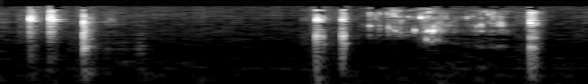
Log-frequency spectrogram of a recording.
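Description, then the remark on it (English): Water poured into a glass for someone who asked for a drink: a few sharp clinks and drips, then a brief splashing trickle of liquid and a final clink, with no one talking. “Hey, look, may I have a glass of water if I've got to go into such a lengthy discussion? I'll get you one.”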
